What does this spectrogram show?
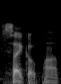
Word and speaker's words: psychopomp: it's a uh it's a psychopomp or sicko pomp I don't know how it's pronounced it's a nasoy no soy here I'll just I'll paste it into chat cycle pump is correct psychopomp okay one of those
